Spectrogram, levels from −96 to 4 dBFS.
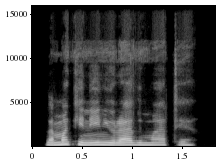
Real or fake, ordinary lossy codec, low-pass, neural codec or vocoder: real; Opus, 24 kbps; 14.4 kHz; none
